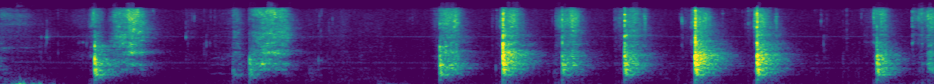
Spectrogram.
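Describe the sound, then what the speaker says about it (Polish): A knife dices pickled cucumbers on a board. Crisp, close chopping strokes come in short spaced bursts, then settle into a quicker steady rhythm, with no talk. "ogórki kroję w kostkę"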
